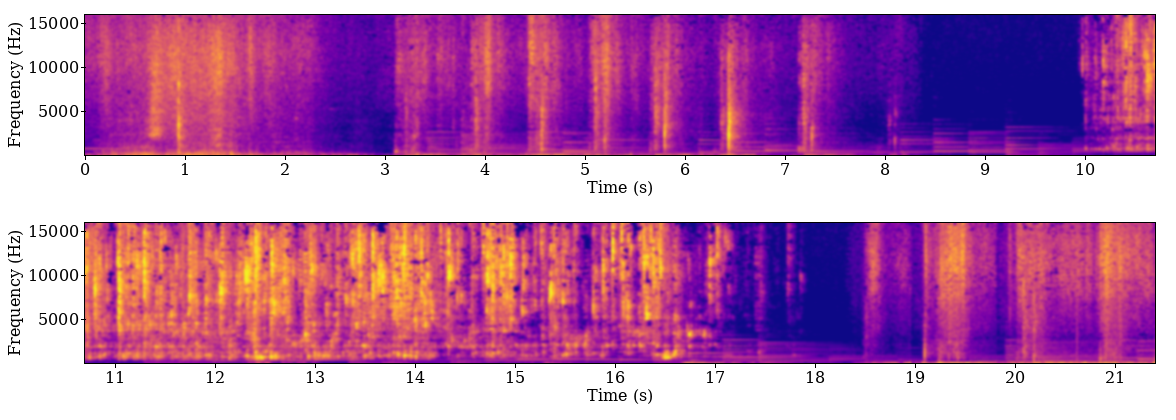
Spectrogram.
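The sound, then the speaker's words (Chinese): Soft footsteps, then warm boiled water pours steadily into a glass for several seconds, a hissing gush that stops abruptly, all over gentle tinkling background music. “哥哥去给你倒杯温开水。”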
